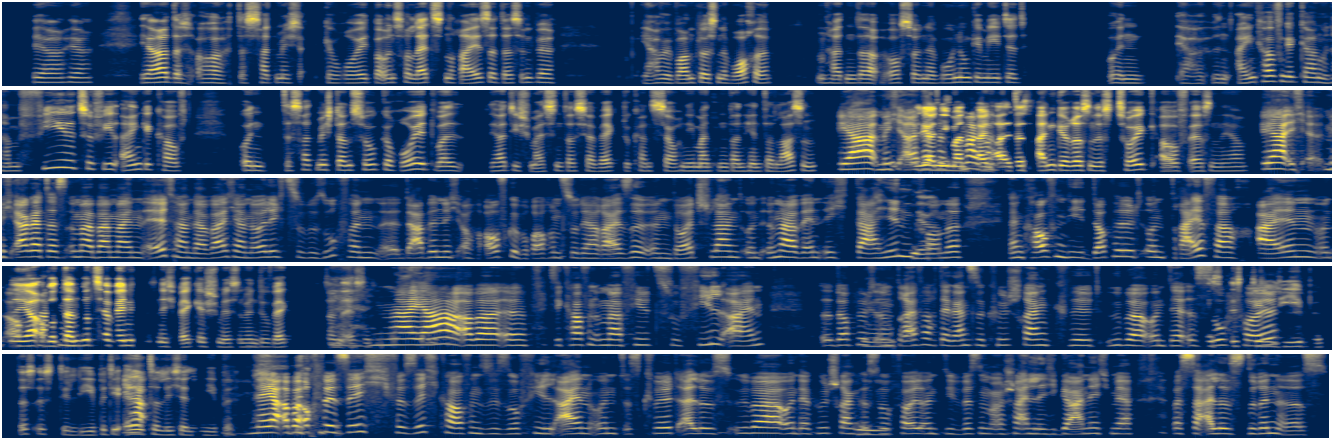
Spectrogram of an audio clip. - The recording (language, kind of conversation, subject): German, unstructured, Wie stehst du zur Lebensmittelverschwendung?
- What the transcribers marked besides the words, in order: other noise; other background noise; chuckle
